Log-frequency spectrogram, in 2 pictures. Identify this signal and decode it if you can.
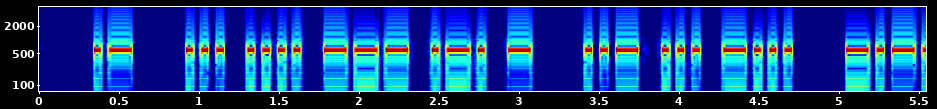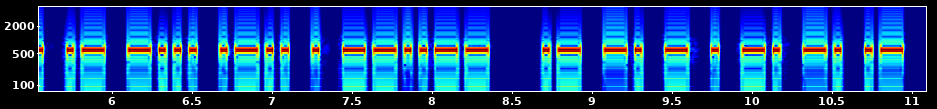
Morse code, heard as a keyed tone, about 25 wpm, 600 Hz. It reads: A SHORT USB CABLE, ANTENNA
